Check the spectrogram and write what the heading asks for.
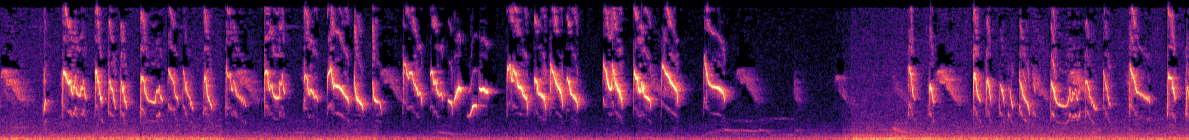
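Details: Mountain white-eye song recorded to train caged birds, best used at morning or evening: fast bright chirping bursts for about seven seconds, a quiet gap, then the high twittering resumes.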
